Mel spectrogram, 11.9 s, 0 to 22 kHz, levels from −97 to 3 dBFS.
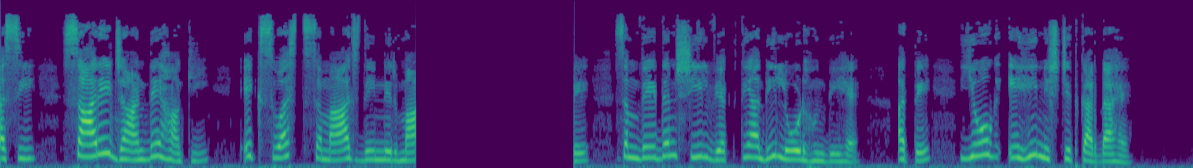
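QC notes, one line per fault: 4.15–5.74 s: audio dropout to silence. The speech cuts off mid-flow and 1.59 s is lost to silence with no room tone, unlike a natural pause, likely from lost input.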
